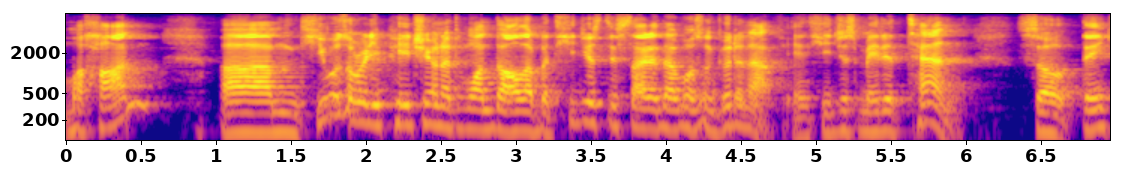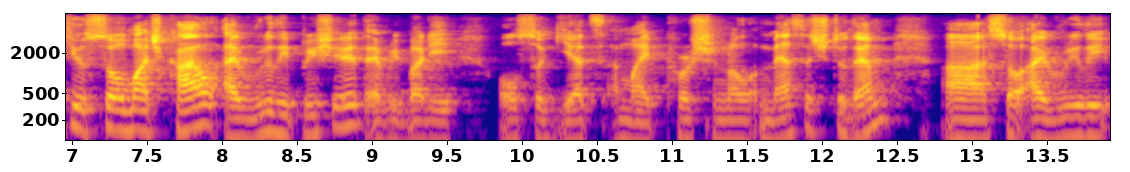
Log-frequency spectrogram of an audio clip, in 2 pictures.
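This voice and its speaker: A man's voice: mid-range voice, vocal fry, dull audio. A man hosting a live stream with casual, unscripted commentary, rambling and often repeating his words as he goes. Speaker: YouTube live stream host.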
